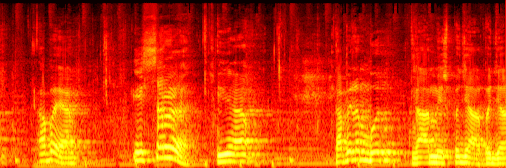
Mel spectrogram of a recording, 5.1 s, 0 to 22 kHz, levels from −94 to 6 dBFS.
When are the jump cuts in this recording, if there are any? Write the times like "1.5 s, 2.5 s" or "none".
4.1 s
